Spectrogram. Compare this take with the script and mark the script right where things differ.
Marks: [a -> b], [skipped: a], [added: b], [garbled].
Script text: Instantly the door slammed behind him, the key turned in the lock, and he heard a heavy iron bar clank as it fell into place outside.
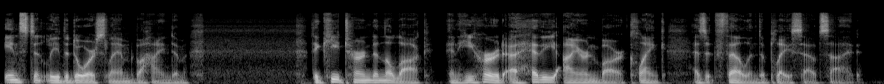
Instantly the door slammed behind him, the key turned in the lock, and he heard a heavy iron bar clank as it fell into place outside.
